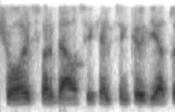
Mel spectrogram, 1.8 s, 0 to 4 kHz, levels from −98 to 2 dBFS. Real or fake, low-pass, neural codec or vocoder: real; 3.6 kHz; none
